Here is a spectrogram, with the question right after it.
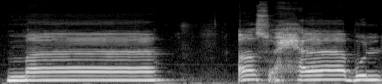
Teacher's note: میم کے اوپر جو مد آپ کو نظر آ رہی ہے تقریباً اس کو 2.5 سے 3 الف کے برابر لمبا کرتے ہیں. دوسرے الفاظ میں آپ اس کو 2 سیکنڈ تک لمبا کر سکتے ہیں.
